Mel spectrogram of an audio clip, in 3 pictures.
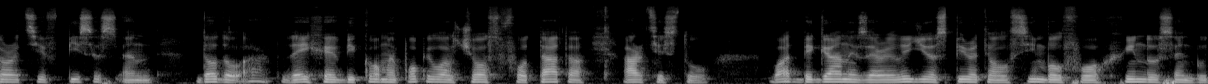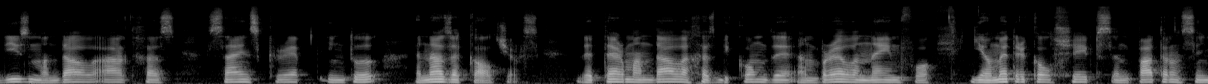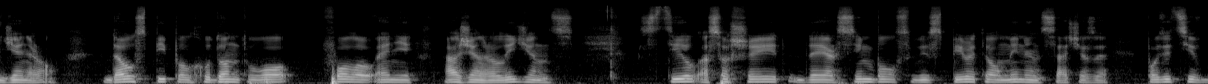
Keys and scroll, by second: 1.7 space, 3.8 b, 4.1 space, 8.5 ctrl+z, 8.5 space, 13.0 space, 16.7 space, 17.0 a, 19.7 space, 20.5 b, 22.2 a, 24.3 space, 26.3 b, 28.6 a, 30.5 space, 30.8 a, 32.0 space, 32.5 b, 34.2 ctrl+z.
